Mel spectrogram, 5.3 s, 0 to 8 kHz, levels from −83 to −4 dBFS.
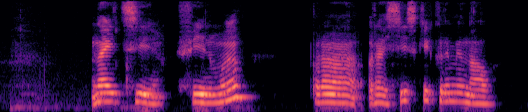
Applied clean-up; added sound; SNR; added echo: none; none; none; none.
